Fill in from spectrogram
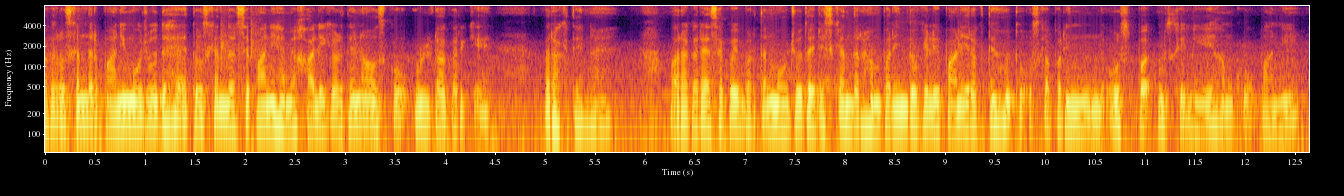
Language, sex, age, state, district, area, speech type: Urdu, male, 18-30, Delhi, North East Delhi, urban, spontaneous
